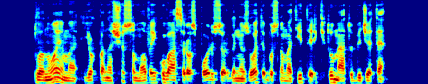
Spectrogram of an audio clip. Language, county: Lithuanian, Alytus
